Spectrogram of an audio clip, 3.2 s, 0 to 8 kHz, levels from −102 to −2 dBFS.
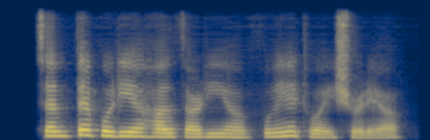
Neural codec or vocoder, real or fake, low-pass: codec, 16 kHz, 0.2 kbps, FocalCodec; fake; 7.2 kHz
